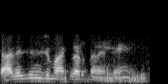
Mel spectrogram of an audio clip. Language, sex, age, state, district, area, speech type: Telugu, male, 60+, Andhra Pradesh, Eluru, rural, conversation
